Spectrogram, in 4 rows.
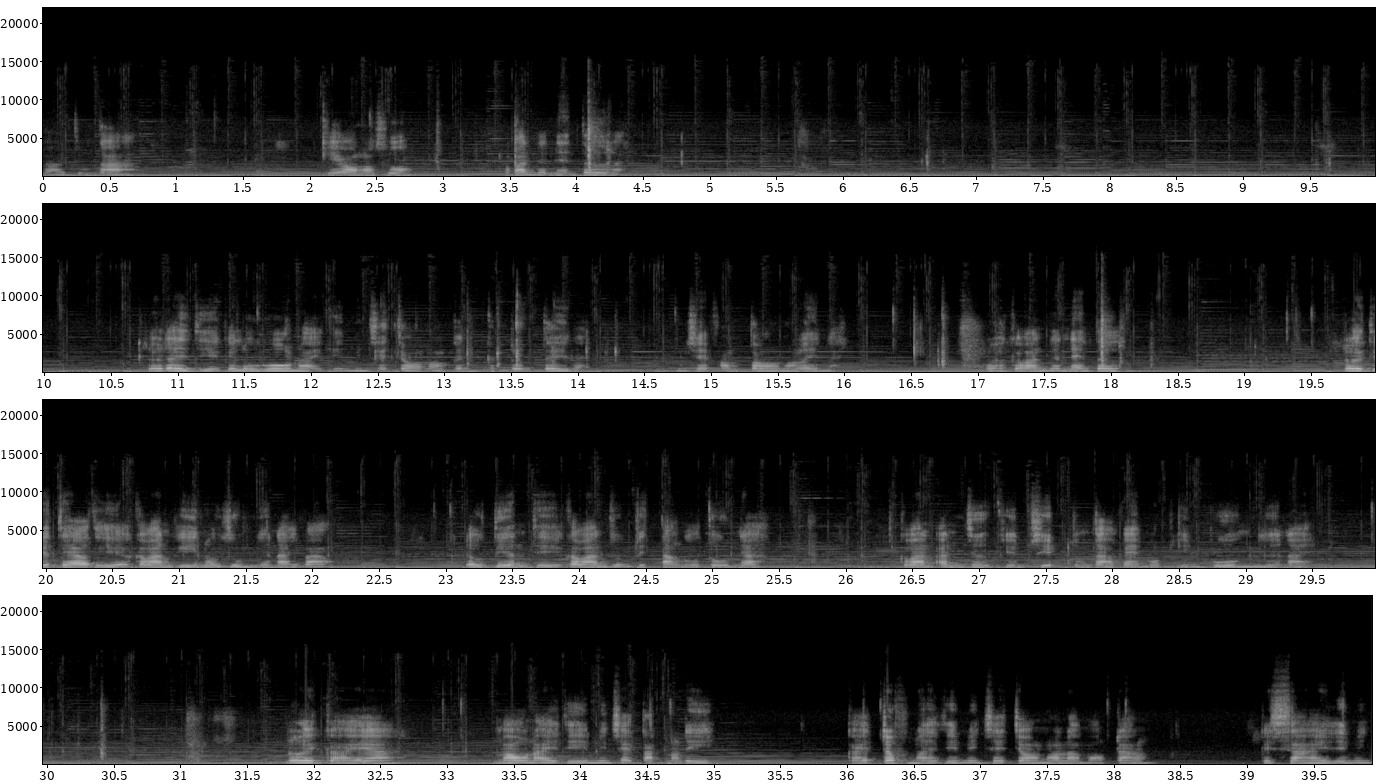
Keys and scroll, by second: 2.8 ctrl+t, 4.0 Return, 13.1 ctrl+t, 17.9 Return.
